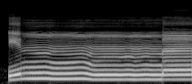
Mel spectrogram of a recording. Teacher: antara bunyi al, ya, dengan bunyi mu nggak boleh ada jeda. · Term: lam sukun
